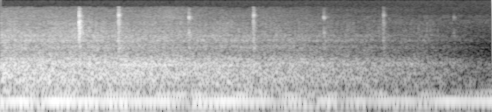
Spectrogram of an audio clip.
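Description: Steady road and engine noise of a car driving along a highway, with a constant low hum, gradually fading out.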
